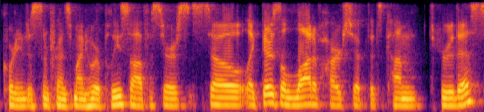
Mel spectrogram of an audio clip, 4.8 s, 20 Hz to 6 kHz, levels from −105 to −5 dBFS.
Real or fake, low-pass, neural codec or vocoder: real; 5.4 kHz; none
